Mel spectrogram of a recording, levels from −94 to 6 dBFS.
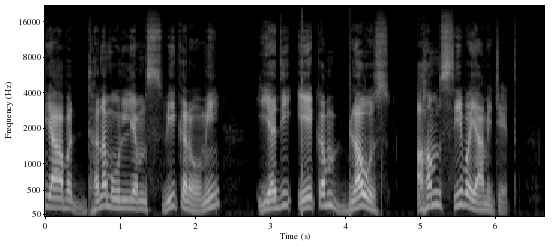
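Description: CD scratch ticks, 3.21 to 4.69 s: eight brief clicks, a few milliseconds each, recur with each disc rotation where the player patches over unreadable data.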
